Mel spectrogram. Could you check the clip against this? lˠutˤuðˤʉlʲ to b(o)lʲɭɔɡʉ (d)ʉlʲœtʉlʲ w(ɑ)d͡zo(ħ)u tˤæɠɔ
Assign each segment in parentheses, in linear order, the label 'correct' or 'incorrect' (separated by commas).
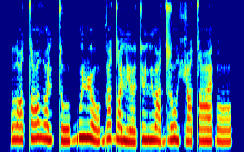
incorrect, incorrect, correct, incorrect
